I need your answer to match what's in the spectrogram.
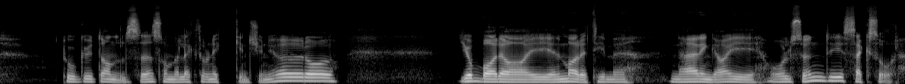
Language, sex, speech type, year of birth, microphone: Norwegian, male, spontaneous, 1961, Shure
